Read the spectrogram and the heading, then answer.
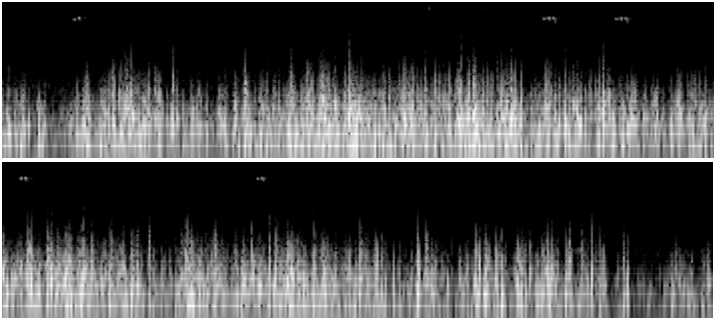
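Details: Wild common kingfisher at Moriya City, Ibaraki Prefecture, Japan, giving short, thin, high piping notes spaced irregularly a second or more apart over steady rumbling background noise.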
